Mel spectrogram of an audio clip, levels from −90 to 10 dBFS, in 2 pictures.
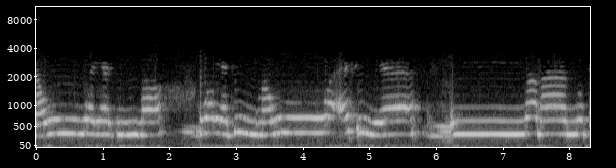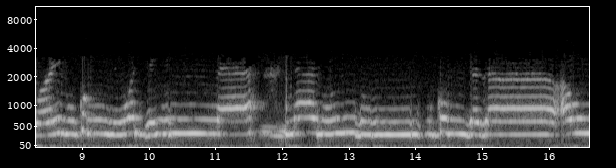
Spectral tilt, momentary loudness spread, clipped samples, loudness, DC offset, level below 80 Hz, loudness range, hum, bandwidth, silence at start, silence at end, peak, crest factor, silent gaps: -12 dB/octave; 5 LU; under 0.1%; -19 LUFS; under 0.1%; -50 dBFS; 2 LU; none; 2.8 kHz; 0 s; 0 s; -10 dBFS; 8 dB; none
